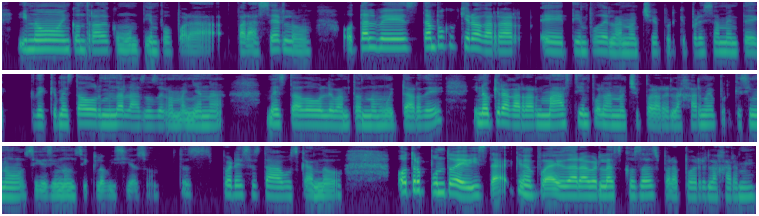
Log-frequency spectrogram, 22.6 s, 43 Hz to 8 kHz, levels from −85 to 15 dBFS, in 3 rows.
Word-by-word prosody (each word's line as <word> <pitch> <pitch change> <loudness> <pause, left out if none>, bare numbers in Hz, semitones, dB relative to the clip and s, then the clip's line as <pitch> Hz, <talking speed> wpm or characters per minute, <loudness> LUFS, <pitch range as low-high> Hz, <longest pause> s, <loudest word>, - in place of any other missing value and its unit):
y - - -2
no 215 0 +3
he - - +1
encontrado 205 -1 -2
como 100 - -7
un 100 0 -6
tiempo 185 - -7
para 90 0 -6 0.2
para 90 +1 0
hacerlo, 95 - -1 0.3
o - - -3
tal 245 +3 +5
vez, 235 0 +4
tampoco 270 +2 +2
quiero 245 -2 +3
agarrar, 185 -3 +1 0.2
eh, 180 -1 -1
tiempo 185 0 -6
de 185 - 0
la - - -2
noche, 165 +1 -4
porque - - -16
precisamente 170 - -5 0.2
de 170 0 -5
que 175 - -8
me 175 - 0
he - - 0
estado 180 +1 +1
durmiendo 170 -1 0
a - - +2
las 155 -1 -4
2 155 0 -7
de 155 - -4
la - - -5
mañana, 80 -1 -3 0.4
me - - 0
he - - +3
estado 165 -1 +1
levantando 160 0 -2
muy 80 - -4
tarde 165 - -2 0.3
y - - -8
no 190 0 +6
quiero 200 0 +3
agarrar 165 -1 +2
más 170 +1 +1
tiempo 180 -1 -3
en - - -1
la 165 - -2
noche 165 +2 -2
para - - -2
relajarme, 170 +1 -4
porque 170 0 -15
si 175 - -4
no 165 -1 -1
sigue 90 -2 -3
siendo 90 0 -3
un 85 - -5
ciclo 90 -1 -5
vicioso, 90 0 -7
entonces, - - -8
por 195 0 -1
eso 190 0 -2
estaba 180 -2 +1
buscando 90 - -4 0.5
otro 265 +2 +6
punto 230 -2 +2
de 170 - +12
vista, 190 - +4
que - - -2
me 195 -1 +4
pueda 105 - +5
ayudar 180 - +6
a 180 - +8
ver 180 0 +4
las 180 0 +3
cosas 180 +1 -1
para - - -5
poder 165 0 -6
relajarme. 165 0 -6
170 Hz, 210 wpm, -25 LUFS, 160-190 Hz, 0.5 s, de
